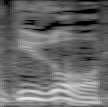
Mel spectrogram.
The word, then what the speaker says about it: Tissot: Bueno, Tissot se dice Tissot y no Tissot. En ese caso se escribiría Tissote para que se pronuncie la T.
